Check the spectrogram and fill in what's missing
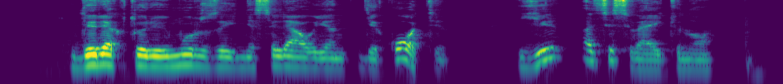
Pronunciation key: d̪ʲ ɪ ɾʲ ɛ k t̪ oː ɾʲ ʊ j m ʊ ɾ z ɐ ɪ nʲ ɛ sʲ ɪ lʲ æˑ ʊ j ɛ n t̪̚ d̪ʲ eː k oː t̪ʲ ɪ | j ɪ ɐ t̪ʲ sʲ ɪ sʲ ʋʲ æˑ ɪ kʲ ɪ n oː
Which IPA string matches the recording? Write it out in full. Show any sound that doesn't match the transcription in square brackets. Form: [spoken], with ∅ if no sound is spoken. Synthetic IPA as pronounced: d̪ʲ ɪ ɾʲ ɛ k t̪ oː ɾʲ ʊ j m ʊ ɾ z ɐ ɪ nʲ ɛ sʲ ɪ lʲ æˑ ʊ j ɛ n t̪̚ d̪ʲ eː k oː t̪ʲ ɪ | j ɪ ɐ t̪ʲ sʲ ɪ sʲ ʋʲ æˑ ɪ kʲ ɪ n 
